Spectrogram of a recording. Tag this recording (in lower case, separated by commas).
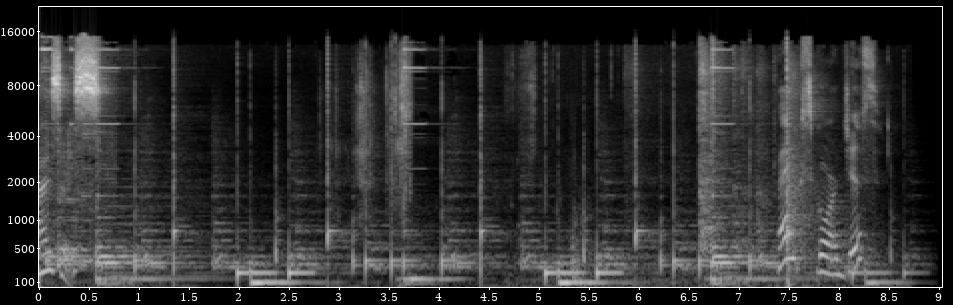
music, speech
